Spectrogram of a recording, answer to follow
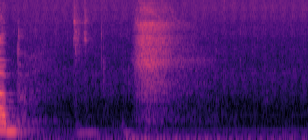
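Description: A few faint computer keyboard clicks, keys pressed to paste and enter a web address, and a short breath about a second in.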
